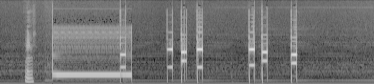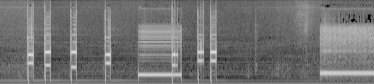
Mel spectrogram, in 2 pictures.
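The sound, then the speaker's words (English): A quick string of telephone keypad tones beeps in irregular clusters as someone dials a rejection hotline phone number, broken up by a few longer steady phone tones, with a ringing tone starting at the very end. Loud, no voices. “All right, you know what, while she was talking there, I think I looked this up, the like rejection phone number.”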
